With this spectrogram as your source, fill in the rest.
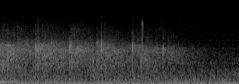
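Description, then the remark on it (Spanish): A crowd applauds steadily for the Lord, a dense wash of many hands clapping with a few sharper claps standing out, fairly quiet and without any talking. “Dar un aplauso al Señor si crees que Él es el que va a hacer la obra en tu corazón.”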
